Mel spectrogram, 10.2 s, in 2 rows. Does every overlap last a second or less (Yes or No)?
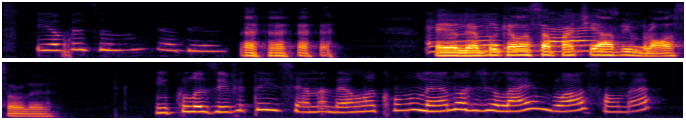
No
